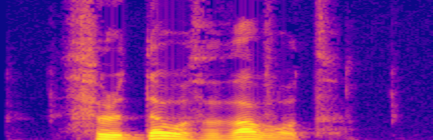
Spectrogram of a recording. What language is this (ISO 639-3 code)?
kab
